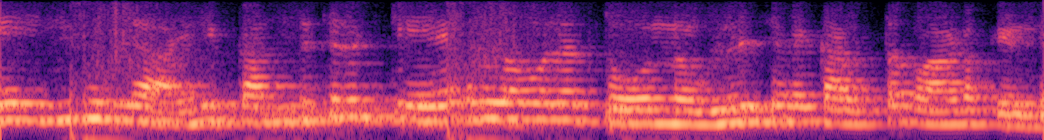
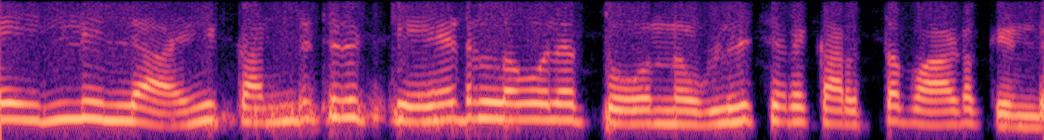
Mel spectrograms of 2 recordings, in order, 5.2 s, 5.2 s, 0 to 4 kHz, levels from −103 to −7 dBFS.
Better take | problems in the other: second | noise reduction (neural separator model SepFormer DNS4)

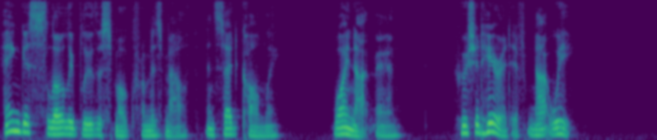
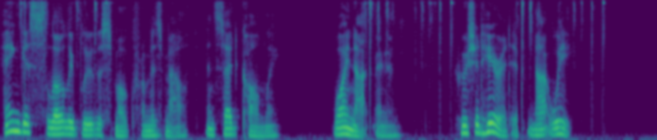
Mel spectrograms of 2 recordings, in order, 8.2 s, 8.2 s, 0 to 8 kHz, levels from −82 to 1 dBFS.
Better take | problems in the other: first | noise reduction (neural diffusion model UNIVERSE++)

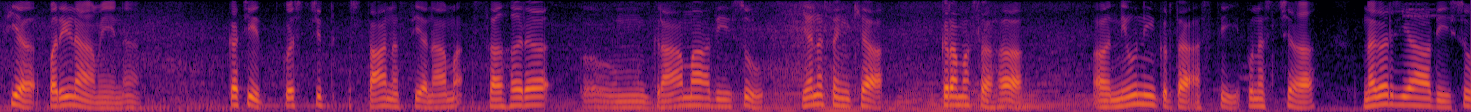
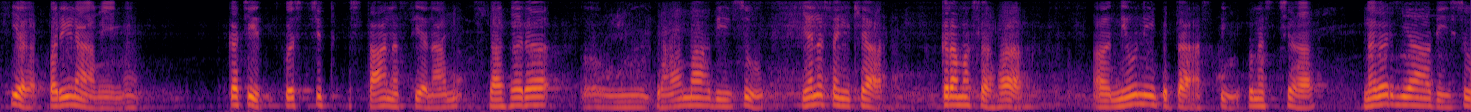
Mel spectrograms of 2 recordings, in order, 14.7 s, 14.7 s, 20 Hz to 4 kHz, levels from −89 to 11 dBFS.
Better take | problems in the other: first | noise reduction (neural separator model SepFormer DNS4)

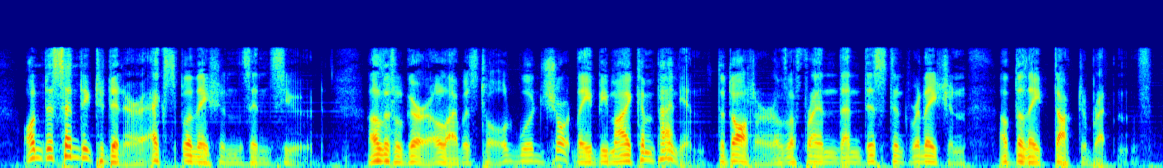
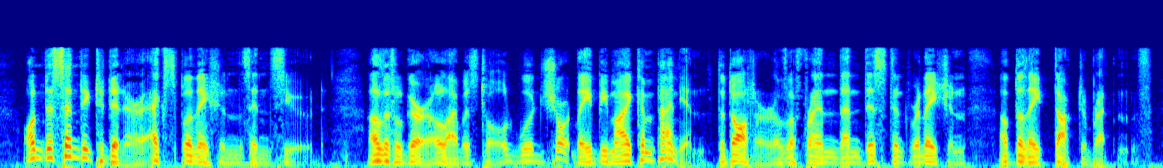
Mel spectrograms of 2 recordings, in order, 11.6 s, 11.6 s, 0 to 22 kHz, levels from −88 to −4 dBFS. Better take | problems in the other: second | noise reduction (neural separator model SepFormer DNS4)

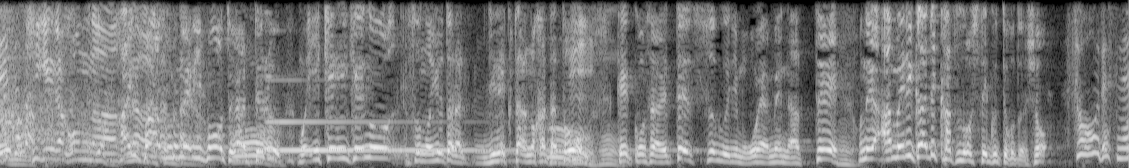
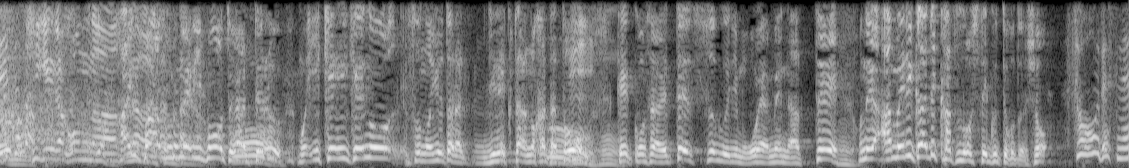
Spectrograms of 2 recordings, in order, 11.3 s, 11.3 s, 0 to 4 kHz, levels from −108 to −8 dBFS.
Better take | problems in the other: second | background sound (Chink, clink); 11 dB below the speech

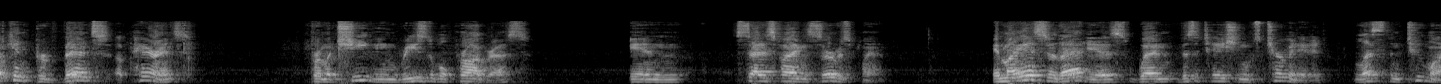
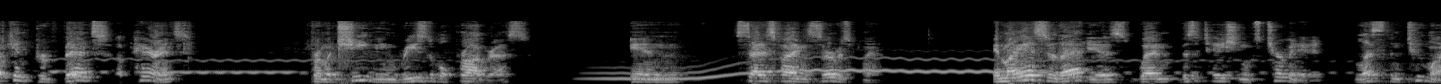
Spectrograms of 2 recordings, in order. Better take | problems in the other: first | noise reduction (classical method Wiener filter)

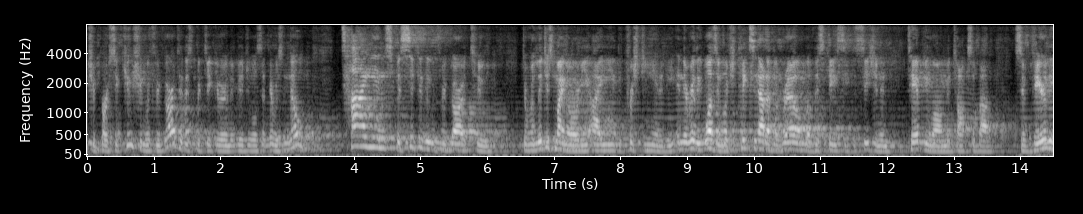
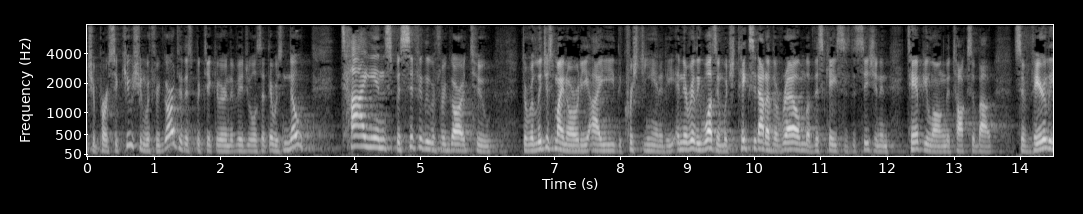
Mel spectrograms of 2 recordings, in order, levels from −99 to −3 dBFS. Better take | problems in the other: second | noise reduction (neural separator model SepFormer DNS4)

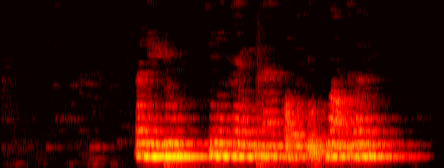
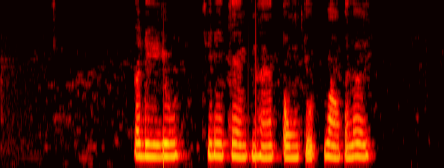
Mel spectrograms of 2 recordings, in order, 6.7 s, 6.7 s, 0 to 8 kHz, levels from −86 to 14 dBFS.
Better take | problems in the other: second | room echo; dies away in 1.3 s

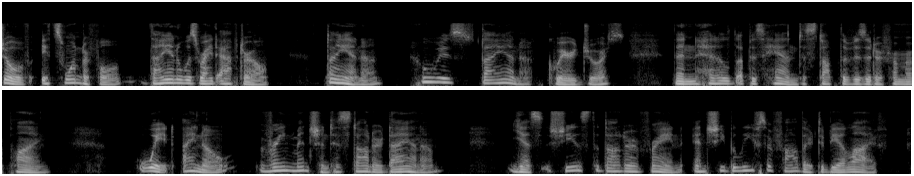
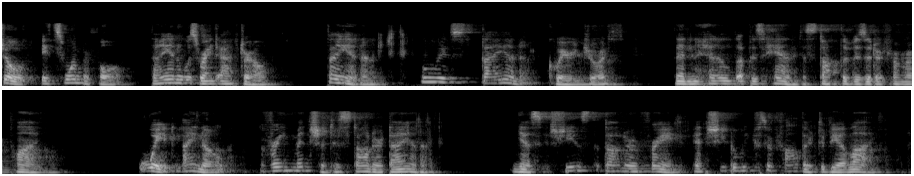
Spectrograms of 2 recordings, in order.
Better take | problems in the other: first | noise reduction (neural mask model DeepFilterNet 3)

